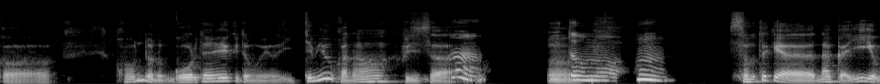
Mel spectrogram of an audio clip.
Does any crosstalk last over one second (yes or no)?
no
